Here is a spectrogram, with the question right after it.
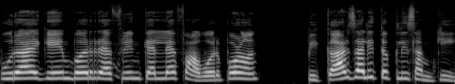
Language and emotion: Goan Konkani, disgusted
